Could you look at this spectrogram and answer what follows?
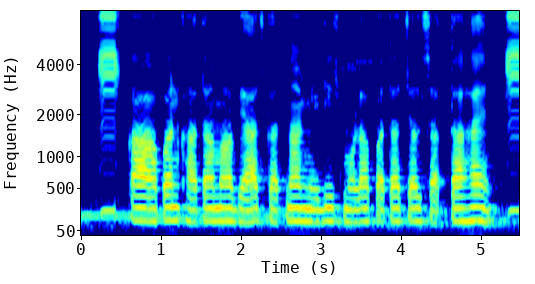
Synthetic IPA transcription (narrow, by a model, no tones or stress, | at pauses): kaəpənkʰat̪amãʋjad͡ʒɡʱət̪namilismolapət̪at͡ʃəlsək̚t̪aɦɛ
